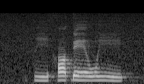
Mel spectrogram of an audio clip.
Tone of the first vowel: low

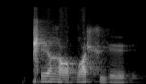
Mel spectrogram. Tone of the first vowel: high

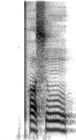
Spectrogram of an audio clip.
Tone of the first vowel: falling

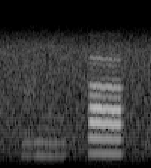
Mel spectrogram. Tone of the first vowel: high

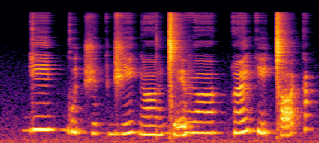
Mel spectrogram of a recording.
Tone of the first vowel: high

